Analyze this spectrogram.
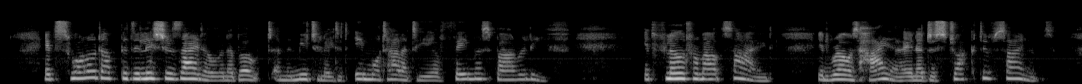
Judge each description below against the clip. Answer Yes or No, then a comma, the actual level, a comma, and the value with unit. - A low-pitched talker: No, high, 235 Hz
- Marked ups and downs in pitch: No, average, 4.4 semitones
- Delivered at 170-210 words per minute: No, average, 155 wpm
